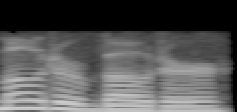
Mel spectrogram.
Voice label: "motorboater", English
